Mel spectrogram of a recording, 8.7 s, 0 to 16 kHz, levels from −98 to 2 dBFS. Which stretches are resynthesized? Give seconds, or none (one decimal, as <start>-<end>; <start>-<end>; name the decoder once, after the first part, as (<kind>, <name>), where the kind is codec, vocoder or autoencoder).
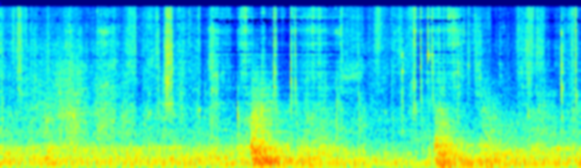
3.2-5.1 (codec, SNAC); 6.2-6.9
